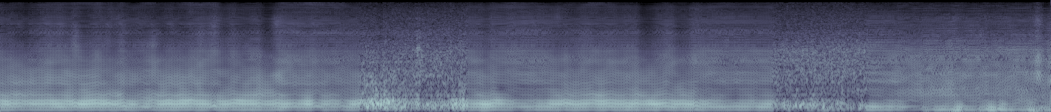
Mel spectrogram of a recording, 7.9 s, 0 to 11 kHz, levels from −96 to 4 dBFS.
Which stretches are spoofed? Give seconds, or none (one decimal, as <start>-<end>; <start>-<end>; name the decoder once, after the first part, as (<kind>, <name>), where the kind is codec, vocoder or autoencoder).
0.0-2.7 (vocoder, Vocos); 3.5-5.8; 6.5-7.9

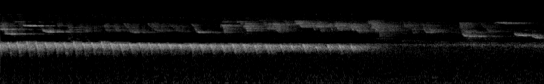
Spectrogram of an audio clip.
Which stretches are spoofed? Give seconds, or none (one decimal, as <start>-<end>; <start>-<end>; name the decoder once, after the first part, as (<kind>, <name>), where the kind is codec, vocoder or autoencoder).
0.0-2.7 (vocoder, Vocos)

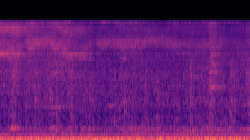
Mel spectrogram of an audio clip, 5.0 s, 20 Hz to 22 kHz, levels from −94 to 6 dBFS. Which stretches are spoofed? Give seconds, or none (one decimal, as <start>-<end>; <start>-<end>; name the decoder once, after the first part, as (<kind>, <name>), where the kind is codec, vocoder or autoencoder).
0.0-3.7 (vocoder, Vocos); 4.6-5.0

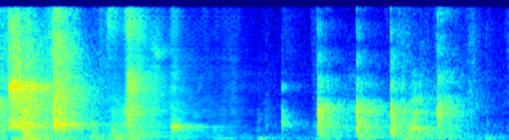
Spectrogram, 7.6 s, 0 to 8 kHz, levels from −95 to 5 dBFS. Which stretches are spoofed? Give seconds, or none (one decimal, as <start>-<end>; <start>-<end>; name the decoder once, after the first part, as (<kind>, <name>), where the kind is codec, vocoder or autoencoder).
1.6-3.9 (vocoder, Vocos)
